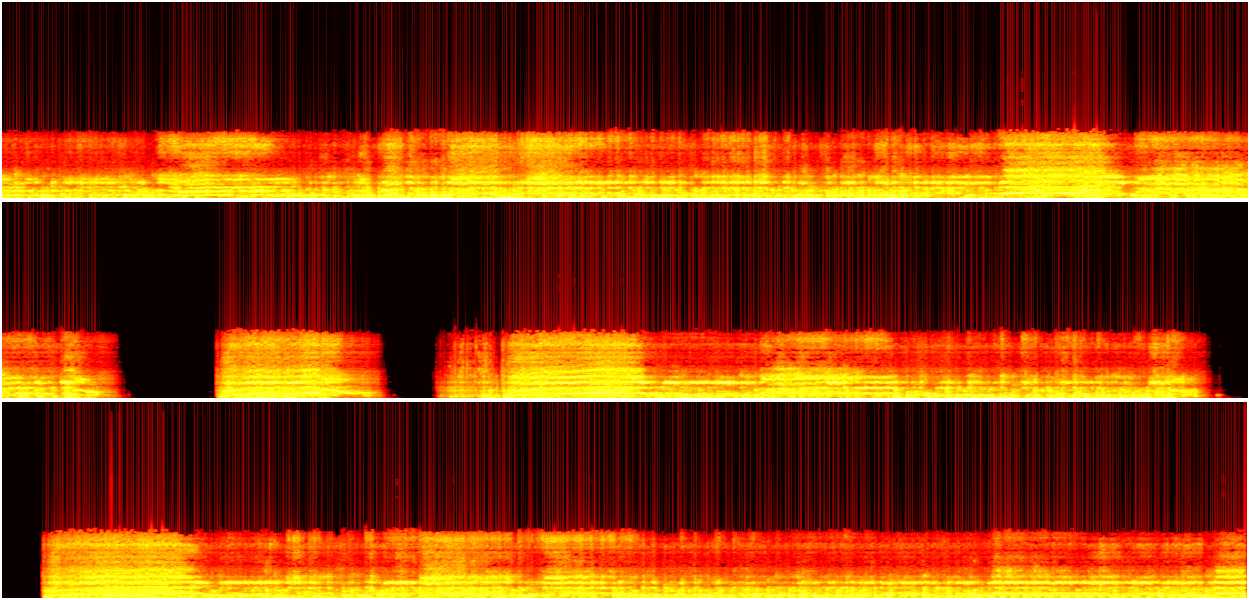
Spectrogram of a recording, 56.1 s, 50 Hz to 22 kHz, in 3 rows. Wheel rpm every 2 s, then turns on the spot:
110, 110, 120, 150, 160, 160, 160, 160, 160, 140, 10, 110, 10, 110, 160, 160, 160, 160, 30, 120, 160, 160, 160, 160, 160, 160, 160, 160.
none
